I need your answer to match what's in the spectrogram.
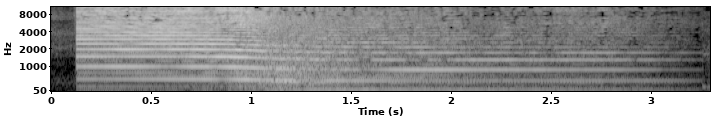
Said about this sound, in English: I'm honking all the way. I've even got a couple honk sound effects I'll insert now.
